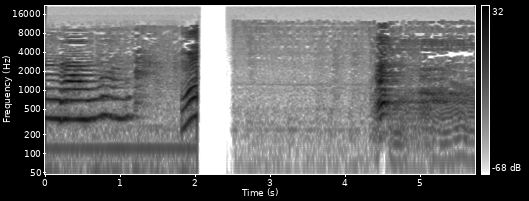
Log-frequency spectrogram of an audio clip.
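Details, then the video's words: Siberian Husky talking: a steady, mid-pitched howl, then a sharp upward-sweeping yelp that cuts off into silence, followed by a short rough vocal burst. "Hilarious Talking Huskies Compilation | husky talking"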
